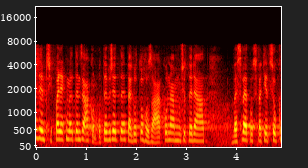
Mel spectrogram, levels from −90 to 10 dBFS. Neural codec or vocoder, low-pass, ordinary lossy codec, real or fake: codec, 16 kHz, 2 kbps, X-Codec, HuBERT features, trained on LibriSpeech; 7.2 kHz; AAC, 64 kbps; fake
